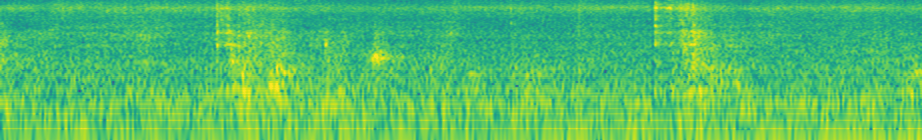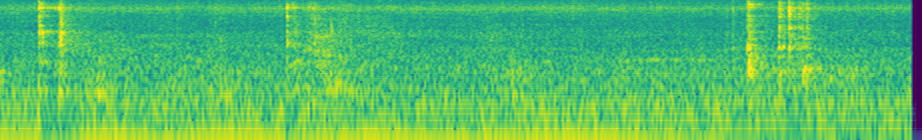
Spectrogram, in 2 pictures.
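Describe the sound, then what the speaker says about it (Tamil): A spoon stirs chicken curry masala in a pan, giving occasional scraping clinks against the metal over a soft, steady sizzle, with a few sharper knocks near the end. "போட்டு நல்லா மிக்ஸ் பண்ணிக்கலாம்"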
